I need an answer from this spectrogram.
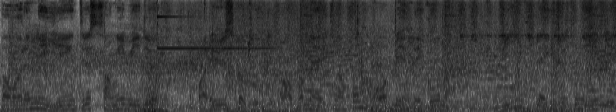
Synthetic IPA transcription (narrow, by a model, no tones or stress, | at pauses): ɑʋoːɾənyːəɪnt̪əɾəsɑŋːəʋiːd̪ɛʊ | b̥ɑ̰ːɾəʋɪskɔkɪt̪ːəfɑ̰b̪ɔmeːɾɪklɑpənɔbɪɛllɪ̰kuːnə̰ | ʋɪlɛɡəɾʉːt̪nyːəʋiː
